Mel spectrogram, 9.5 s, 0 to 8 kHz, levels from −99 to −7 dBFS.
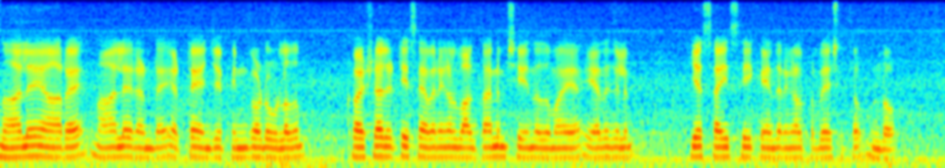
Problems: constant background noise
